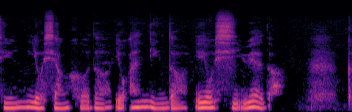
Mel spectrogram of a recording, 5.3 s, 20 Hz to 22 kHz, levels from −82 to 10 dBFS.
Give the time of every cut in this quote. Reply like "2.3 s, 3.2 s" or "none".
2.8 s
